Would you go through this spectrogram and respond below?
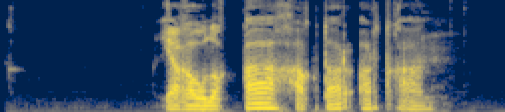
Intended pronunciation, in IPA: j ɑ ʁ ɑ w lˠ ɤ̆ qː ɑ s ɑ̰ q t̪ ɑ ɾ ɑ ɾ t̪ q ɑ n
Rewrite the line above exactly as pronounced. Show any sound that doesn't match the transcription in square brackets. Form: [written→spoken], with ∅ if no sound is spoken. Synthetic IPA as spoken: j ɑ ʁ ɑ w lˠ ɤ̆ qː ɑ [s→χ] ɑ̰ q t̪ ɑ ɾ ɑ ɾ t̪ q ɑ n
